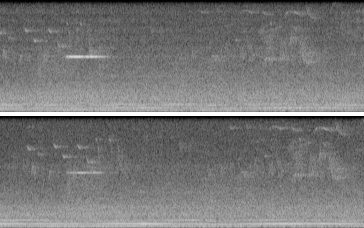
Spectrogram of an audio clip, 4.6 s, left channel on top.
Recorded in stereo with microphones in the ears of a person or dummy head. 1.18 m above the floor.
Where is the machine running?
70° left (ahead or behind), 2 m.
